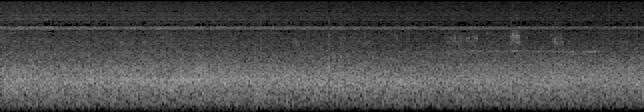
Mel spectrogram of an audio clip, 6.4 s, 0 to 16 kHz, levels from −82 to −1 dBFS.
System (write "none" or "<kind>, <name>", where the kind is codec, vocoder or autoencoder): vocoder, BigVGAN v2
